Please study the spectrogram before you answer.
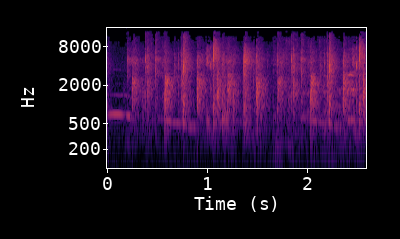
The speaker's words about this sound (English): Round of applause if you are divorced.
